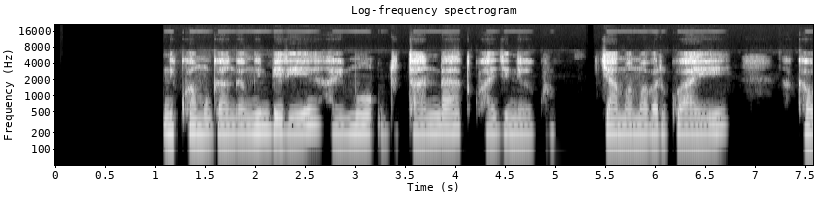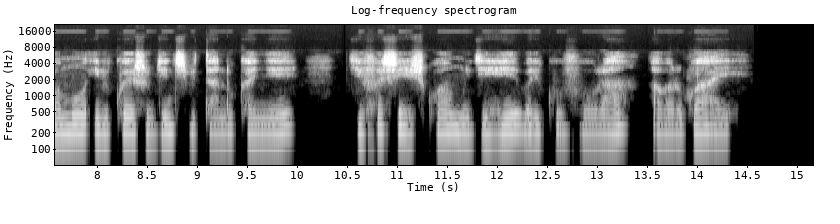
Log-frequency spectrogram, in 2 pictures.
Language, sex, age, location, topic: Kinyarwanda, female, 18-24, Kigali, health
